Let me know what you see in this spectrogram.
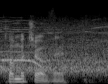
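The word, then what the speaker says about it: Tolmachevy: That's how you say it, Tolmachove.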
